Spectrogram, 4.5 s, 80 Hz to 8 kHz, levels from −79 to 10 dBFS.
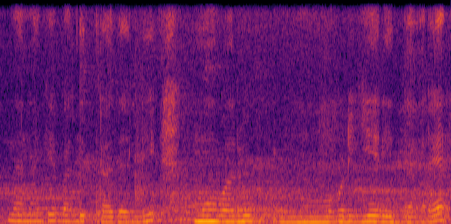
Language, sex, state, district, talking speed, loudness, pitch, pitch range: Kannada, female, Karnataka, Gulbarga, 65 wpm, -17 LUFS, 200 Hz, 185-210 Hz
